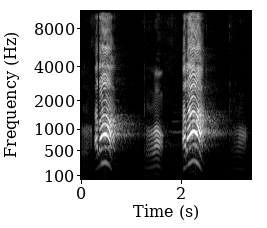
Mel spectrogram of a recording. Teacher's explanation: Mengucapkan ra yang benar itu ujung lidah itu menyentuh bahagian gusi atas, gigi seri yang dekat nih, tapi jangan sampai di giginya. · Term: huruf ra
